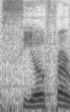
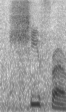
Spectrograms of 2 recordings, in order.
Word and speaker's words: Siofra: And it may look like the name of this place is called Siofra River, but it's an Irish word, so it's actually pronounced Shifra River, and it means fairy.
